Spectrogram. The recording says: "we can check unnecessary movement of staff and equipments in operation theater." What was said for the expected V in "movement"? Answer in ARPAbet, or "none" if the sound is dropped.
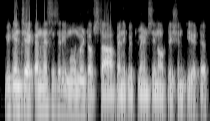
V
